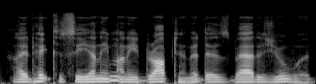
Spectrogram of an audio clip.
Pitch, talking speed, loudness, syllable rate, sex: 120 Hz, 265 wpm, -18 LUFS, 5.8 syllables/s, male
